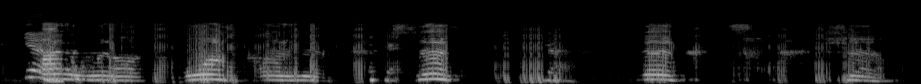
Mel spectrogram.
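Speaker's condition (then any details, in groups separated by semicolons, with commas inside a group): ALS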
